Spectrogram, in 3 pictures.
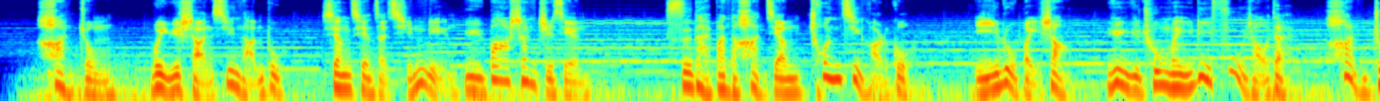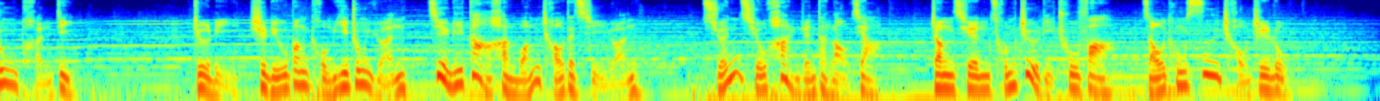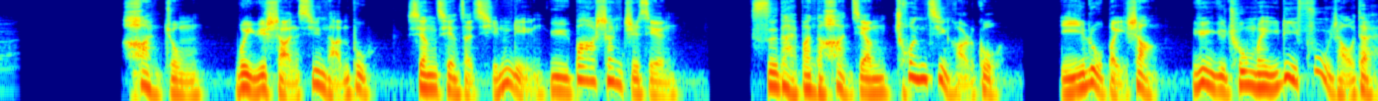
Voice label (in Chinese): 男 柔和宣传 汉中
